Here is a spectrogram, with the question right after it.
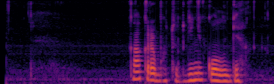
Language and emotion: Russian, neutral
